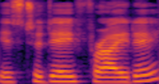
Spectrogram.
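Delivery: pitch rising at the end on Friday. Teaching yes/no question intonation: rise on Friday. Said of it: "These questions usually have rising intonation. Your voice goes up at the end".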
